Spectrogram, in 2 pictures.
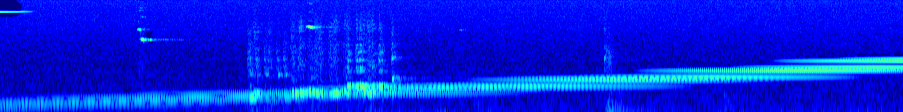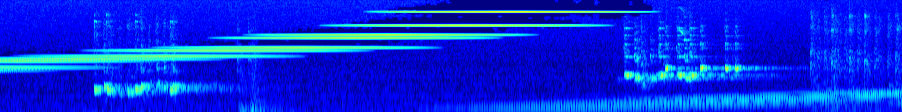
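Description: Pure electronic tones, like those of a synthesizer, stepping upward in pitch one note after another, each note overlapping the next. They climb from low to very high over about fourteen seconds, and a second climb from the bottom begins near the end. Three short clusters of clicking, puffing noise from the pipe organ's valves and pipes break in, a few seconds in, around the middle and near the end.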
